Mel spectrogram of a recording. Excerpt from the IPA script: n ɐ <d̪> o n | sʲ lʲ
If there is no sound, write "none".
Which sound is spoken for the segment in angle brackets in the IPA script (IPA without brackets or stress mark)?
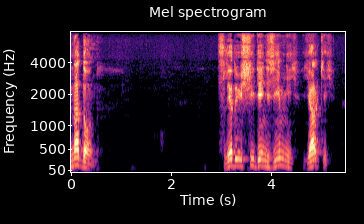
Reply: d̪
